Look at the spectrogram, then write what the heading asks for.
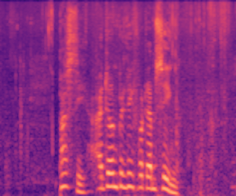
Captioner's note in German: Sie spricht englisch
